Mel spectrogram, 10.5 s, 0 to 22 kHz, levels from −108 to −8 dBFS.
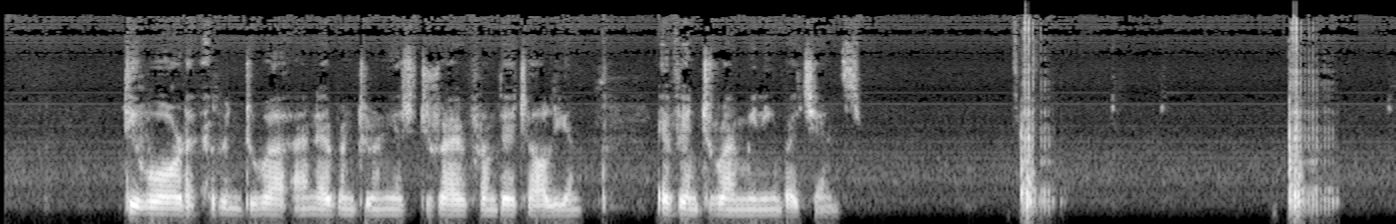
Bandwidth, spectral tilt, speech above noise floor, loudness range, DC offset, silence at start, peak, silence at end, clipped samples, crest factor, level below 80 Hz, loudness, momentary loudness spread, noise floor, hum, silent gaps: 17 kHz; -2.5 dB/octave; 40 dB; 7 LU; under 0.1%; 0.95 s; 0 dBFS; 0.6 s; under 0.1%; 20 dB; -64 dBFS; -18 LUFS; 12 LU; -57 dBFS; none; none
